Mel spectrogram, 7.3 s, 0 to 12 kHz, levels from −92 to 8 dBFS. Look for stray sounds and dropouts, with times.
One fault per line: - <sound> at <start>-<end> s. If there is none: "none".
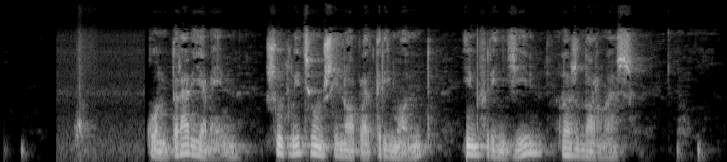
- whoosh at 0.7-1.0 s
